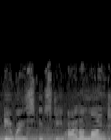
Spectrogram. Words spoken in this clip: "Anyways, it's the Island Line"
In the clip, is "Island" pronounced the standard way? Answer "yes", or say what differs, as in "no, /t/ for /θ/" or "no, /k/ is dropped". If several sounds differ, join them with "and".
yes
